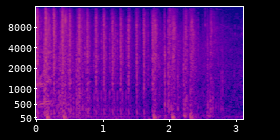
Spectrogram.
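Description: Rapid bursts of machine gun fire from a static MG emplacement in the WWII game Gates of Hell: Ostfront, loud, dense rattling volleys with heavier thumps mixed in over about three seconds.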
